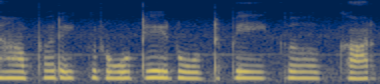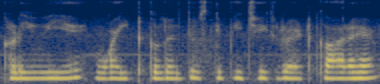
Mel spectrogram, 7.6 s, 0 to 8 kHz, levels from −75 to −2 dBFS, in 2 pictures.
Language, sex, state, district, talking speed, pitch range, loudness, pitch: Hindi, female, Bihar, Darbhanga, 165 wpm, 215-230 Hz, -19 LUFS, 225 Hz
